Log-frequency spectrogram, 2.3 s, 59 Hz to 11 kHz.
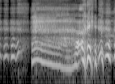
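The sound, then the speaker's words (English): A person imitates the heavy, sobbing breath of a large golden retriever of about 80 pounds: a few quick shaky intakes, then one long, drawn-out, voiced wail that breaks into hiccuping, wavering gasps at the end. “Earlier, he was next to me, and he was doing this.”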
